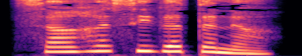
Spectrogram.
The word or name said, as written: ಸಾಹಸಿಗತನ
